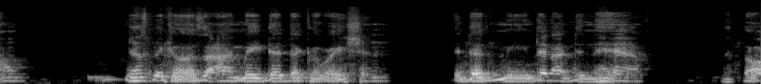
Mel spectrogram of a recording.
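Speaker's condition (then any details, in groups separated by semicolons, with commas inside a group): ALS; hoarse voice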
